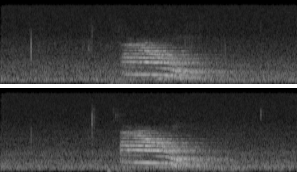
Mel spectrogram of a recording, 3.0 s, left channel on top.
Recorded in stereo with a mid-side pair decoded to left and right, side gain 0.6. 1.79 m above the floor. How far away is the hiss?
I don't hear a hiss.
